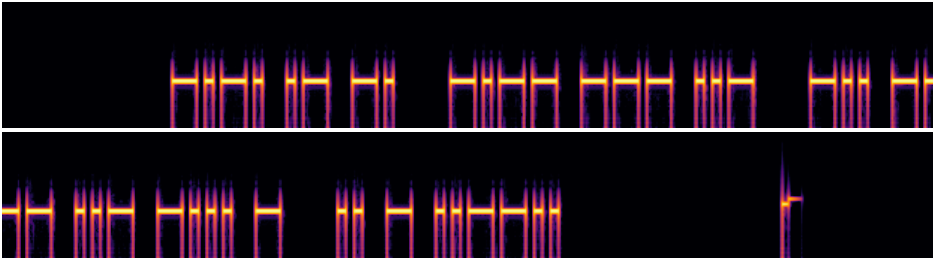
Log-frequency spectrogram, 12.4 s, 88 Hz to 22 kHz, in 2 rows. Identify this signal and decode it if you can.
Morse code, heard as a keyed tone, about 22 wpm, 700 Hz. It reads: CAN YOU DOUBT IT?
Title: Sentences from Top 1500 Words 22wpm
